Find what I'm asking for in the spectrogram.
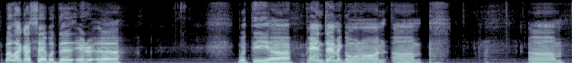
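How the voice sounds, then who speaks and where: A man's voice: a little high, lively intonation, slow, long pauses, bright, forceful tone, smooth, no room sound. A man talking casually about stock picks from inside a car, rambling and restarting often while sounding congested. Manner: rambling, frequent restarts and "but anyway". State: congested, clearing throat. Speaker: stock-picking video host. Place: in a car on a windy day.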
